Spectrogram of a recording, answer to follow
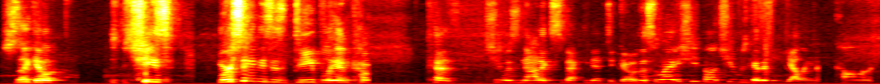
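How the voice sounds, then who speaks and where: A man's voice: high-pitched, normal speed, slight background noise, low-quality recording. A man bantering casually as a tabletop role-player, sardonic and sweary. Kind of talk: casual in-character game banter.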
